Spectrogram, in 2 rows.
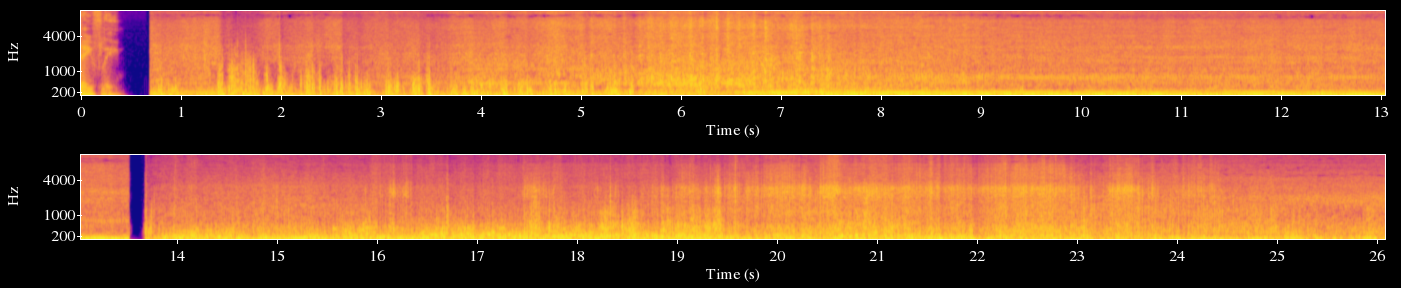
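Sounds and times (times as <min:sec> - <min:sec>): vehicle engine humming: 0:00.7 - 0:13.6
wind on microphone: 0:00.7 - 0:26.0.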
